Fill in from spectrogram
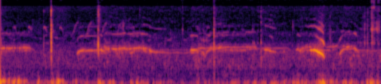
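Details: Peregrine falcons at a webcam-monitored nest in the Barycz Valley while four chicks are fed. Drawn-out, slightly wavering whining calls recur about once a second over low rumbling and knocking noise.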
